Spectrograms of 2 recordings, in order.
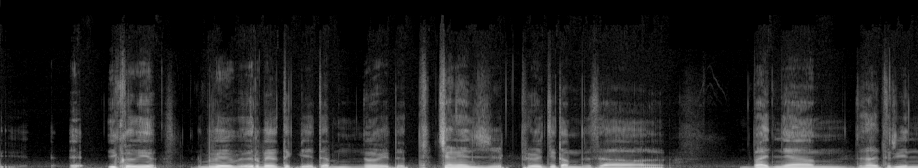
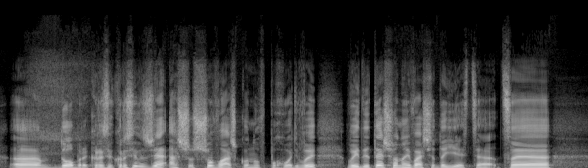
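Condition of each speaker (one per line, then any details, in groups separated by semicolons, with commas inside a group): Cerebral palsy; affects movement and walking, muscle surgery; walks 10-15 km daily
No condition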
